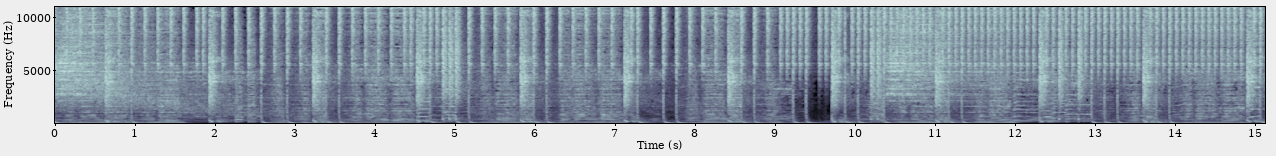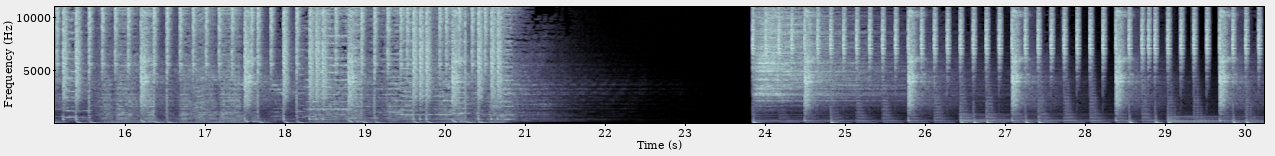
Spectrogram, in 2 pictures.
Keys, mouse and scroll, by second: 0.4 click, 2.8-4.3 middle drag, 4.5 click, 8.3 middle click, 11.3 click, 16.1-17.5 middle drag, 19.3 click, 27.1 middle click, 28.0 click.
